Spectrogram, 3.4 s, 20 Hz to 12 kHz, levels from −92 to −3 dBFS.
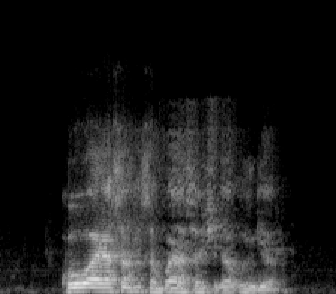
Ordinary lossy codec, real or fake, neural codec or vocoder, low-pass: Opus, 16 kbps; real; none; 7.2 kHz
